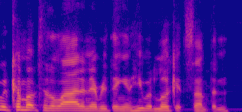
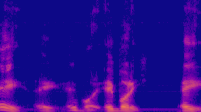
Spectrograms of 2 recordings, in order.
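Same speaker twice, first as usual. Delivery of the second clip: calming, easygoing, soothing voice; 4 dB quieter than usual. Retelling how a guy talked down a drunk in a bar, imitating a calming talk-down. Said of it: "could like actually sometimes talk somebody down".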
